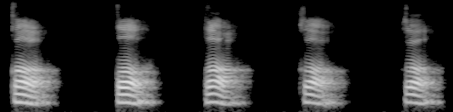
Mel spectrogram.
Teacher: Kemudian isti'la. Isti'la ini pangkal lidah naik nih saat dia naiknya.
